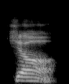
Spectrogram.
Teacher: च बोल रहे हैं तो जिह्वा का मध्य भाग बिल्कुल तालु को जाकर के टच कर दे रहा है। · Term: तालव्य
